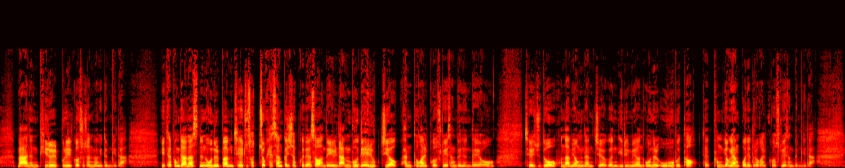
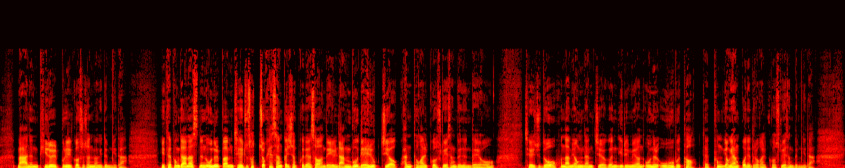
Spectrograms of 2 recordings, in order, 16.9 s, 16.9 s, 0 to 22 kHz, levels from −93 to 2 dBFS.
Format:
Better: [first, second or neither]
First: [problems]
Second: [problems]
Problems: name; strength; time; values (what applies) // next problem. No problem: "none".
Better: second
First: thin; very; fading below 350 Hz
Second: none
